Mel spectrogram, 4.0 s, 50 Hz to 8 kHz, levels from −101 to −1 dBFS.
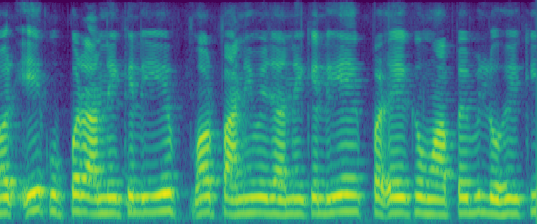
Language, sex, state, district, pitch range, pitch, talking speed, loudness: Hindi, female, Odisha, Nuapada, 200-215 Hz, 205 Hz, 265 wpm, -14 LUFS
